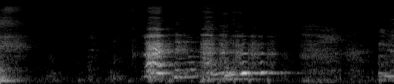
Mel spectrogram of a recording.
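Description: A second young woman laughs loudly.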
